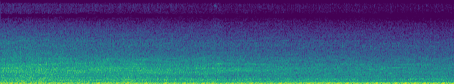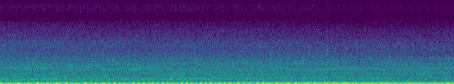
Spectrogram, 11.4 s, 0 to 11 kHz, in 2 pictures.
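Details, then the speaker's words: 1990 Ford F250, fuel-injected 5.0L V8, barn find unrun for a couple of years, running after petrol was added to the empty tank: steady, even low V8 idle with a smooth regular beat, no knocks or misses; normal idle. "Well, all I needed is some petrol, some go-go juice in the tank, and she fired off."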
